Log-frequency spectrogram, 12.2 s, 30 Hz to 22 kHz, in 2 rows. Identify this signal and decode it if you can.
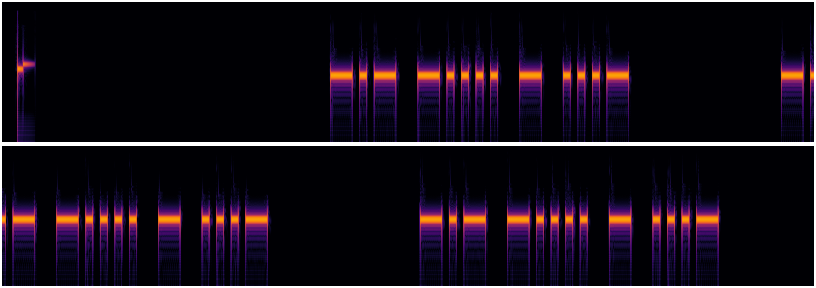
Morse code, heard as a keyed tone, about 22 wpm, 700 Hz. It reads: K6TV K6TV K6TV
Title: USA Call Signs - 4 Characters - Repeated 3x - 22wpm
